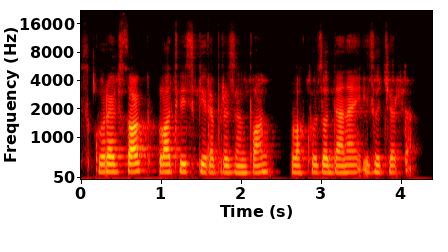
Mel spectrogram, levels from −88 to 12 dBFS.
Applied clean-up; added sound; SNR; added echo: neural mask model Resemble Enhance denoiser.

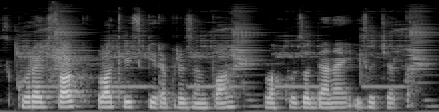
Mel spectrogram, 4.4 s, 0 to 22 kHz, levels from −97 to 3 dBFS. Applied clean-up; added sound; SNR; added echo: classical method log-MMSE.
